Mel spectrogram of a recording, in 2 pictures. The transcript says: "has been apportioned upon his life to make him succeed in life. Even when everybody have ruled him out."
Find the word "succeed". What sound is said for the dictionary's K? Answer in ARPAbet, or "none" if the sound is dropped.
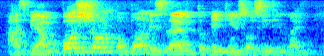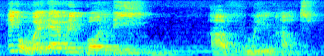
none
